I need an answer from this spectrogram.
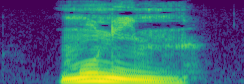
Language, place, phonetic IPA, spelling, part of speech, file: Occitan, Béarn, [muˈni], monin, noun, LL-Q14185 (oci)-monin.wav
- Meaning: monkey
